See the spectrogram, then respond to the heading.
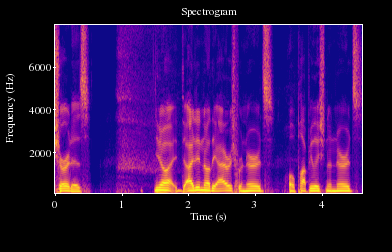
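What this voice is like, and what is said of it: Usual voice. Nothing is said of it.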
